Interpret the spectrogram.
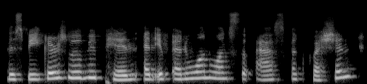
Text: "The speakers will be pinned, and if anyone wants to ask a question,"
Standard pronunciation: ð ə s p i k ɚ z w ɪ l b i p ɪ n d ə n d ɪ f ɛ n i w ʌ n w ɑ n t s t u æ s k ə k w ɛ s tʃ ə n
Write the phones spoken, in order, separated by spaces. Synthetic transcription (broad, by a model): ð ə s p i k ɚ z w ɪ l b i p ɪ n ə n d ɪ f ɛ n i w ʌ n w ɑ n t s t u æ s k ə k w ɛ s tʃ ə n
